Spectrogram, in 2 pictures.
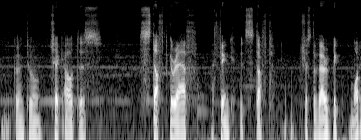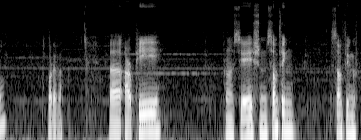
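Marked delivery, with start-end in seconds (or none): none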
